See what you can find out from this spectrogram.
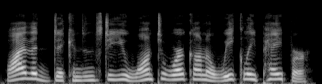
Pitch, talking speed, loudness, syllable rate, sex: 205 Hz, 225 wpm, -18 LUFS, 5.3 syllables/s, female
